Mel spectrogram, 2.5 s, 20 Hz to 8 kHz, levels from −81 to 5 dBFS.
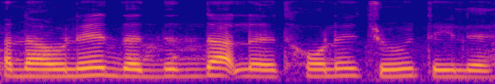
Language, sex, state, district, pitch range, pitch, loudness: Wancho, female, Arunachal Pradesh, Longding, 200-215 Hz, 205 Hz, -15 LUFS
